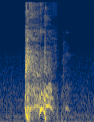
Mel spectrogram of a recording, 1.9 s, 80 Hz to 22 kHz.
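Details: Lingering scratchy-throat cough over a month after illness, in a person with asthma, milder episode not triggering asthma cough: a single harsh, somewhat throaty cough burst; bouts up to 30+ minutes, about 8 times daily.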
